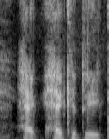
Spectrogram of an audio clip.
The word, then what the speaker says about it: Hecate: It was a sex novel, or a novel that had a lot about sex in it, called The Memoirs of Hecate County. Is that how I pronounce it? – Hecate County.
